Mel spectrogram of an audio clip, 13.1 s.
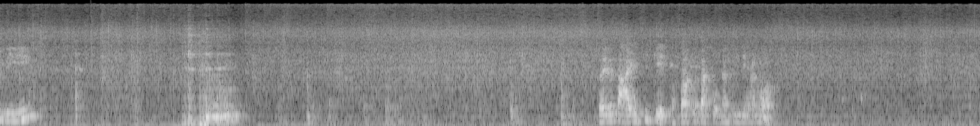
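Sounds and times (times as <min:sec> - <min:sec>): food sizzling in a frying pan: 0:00.0 - 0:13.0
spatula stirring and clattering: 0:00.5 - 0:08.0.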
